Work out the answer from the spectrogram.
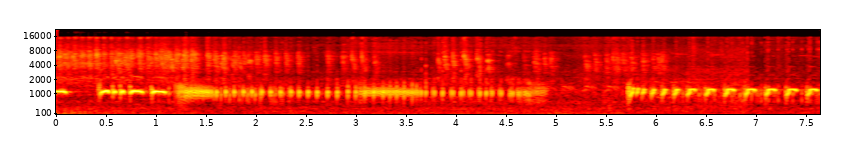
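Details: Local zebra dove singing loudly as a lure for other doves: soft opening notes, then long runs of rapid, even, mid-pitched staccato pulses, ending in bright, quick hooked notes.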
